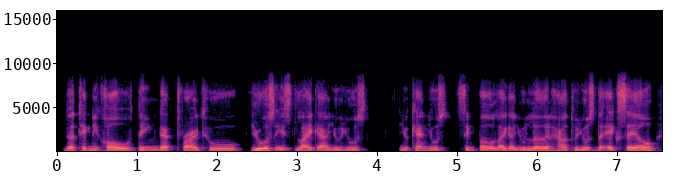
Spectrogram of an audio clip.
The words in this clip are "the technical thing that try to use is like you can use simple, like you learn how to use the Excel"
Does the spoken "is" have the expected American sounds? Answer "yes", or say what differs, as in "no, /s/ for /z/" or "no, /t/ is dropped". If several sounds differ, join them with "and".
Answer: no, /s/ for /z/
